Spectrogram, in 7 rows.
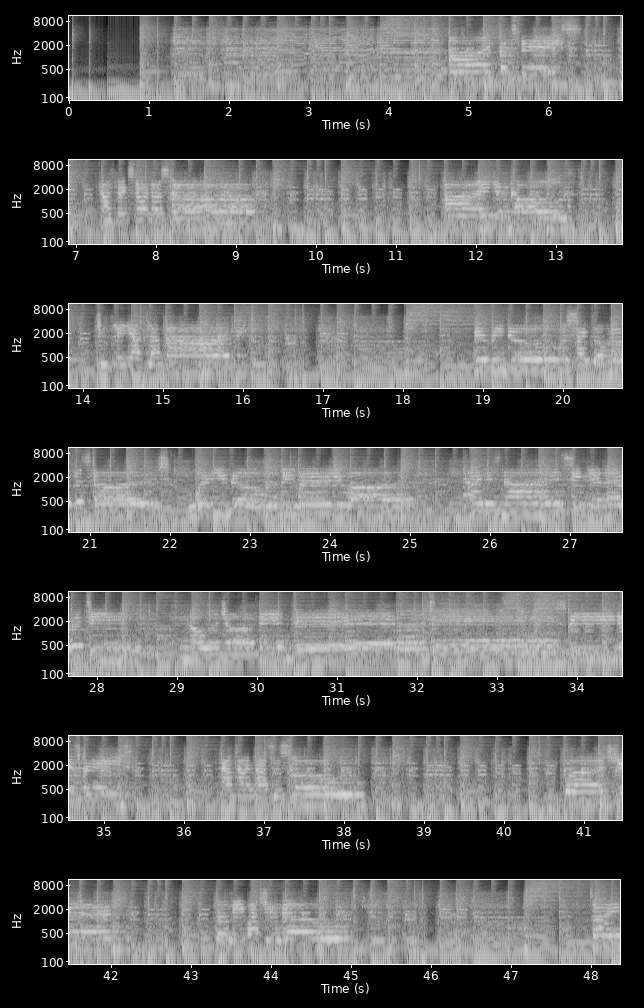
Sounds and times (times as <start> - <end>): Music: 0.0 - 48.3.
